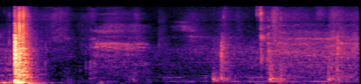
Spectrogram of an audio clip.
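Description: A drawer is pushed shut with a solid thunk at the start, followed by quieter scrapes and small knocks of handling in a room.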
